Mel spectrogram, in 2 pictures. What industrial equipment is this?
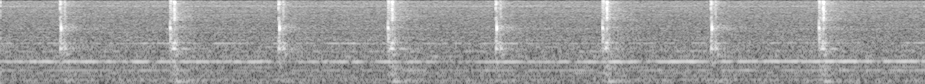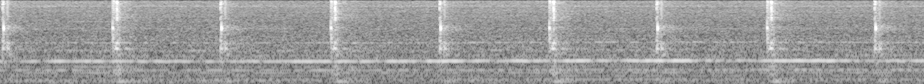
valve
